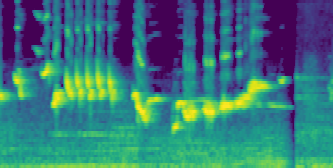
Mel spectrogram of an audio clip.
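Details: White-rumped shama singing as a lure meant to provoke rival birds into answering: loud, clear whistles and quick chirping bursts, followed by a rising series of slurred fluty notes and a brief pause.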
